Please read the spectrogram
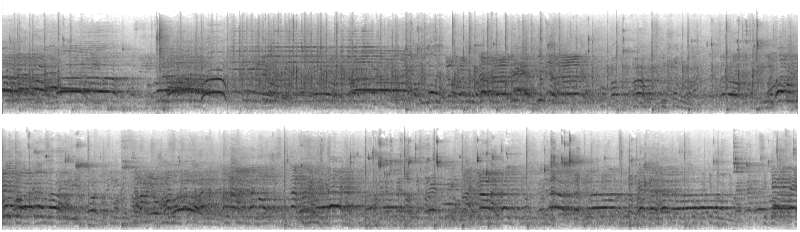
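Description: Basketball game sounds echoing in a large hall: sneakers squeaking on the hardwood court, the ball bouncing, and players' shouts.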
